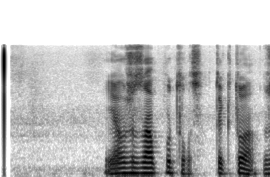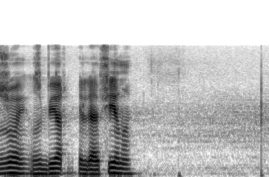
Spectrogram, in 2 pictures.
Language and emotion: Russian, neutral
